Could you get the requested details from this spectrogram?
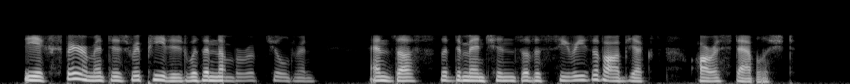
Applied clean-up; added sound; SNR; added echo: none; none; none; none.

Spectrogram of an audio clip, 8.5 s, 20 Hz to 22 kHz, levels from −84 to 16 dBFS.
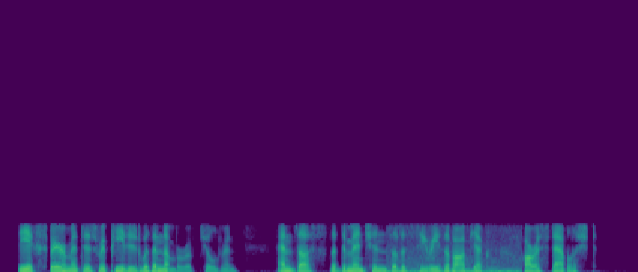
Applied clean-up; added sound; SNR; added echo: neural mask model DeepFilterNet 3.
